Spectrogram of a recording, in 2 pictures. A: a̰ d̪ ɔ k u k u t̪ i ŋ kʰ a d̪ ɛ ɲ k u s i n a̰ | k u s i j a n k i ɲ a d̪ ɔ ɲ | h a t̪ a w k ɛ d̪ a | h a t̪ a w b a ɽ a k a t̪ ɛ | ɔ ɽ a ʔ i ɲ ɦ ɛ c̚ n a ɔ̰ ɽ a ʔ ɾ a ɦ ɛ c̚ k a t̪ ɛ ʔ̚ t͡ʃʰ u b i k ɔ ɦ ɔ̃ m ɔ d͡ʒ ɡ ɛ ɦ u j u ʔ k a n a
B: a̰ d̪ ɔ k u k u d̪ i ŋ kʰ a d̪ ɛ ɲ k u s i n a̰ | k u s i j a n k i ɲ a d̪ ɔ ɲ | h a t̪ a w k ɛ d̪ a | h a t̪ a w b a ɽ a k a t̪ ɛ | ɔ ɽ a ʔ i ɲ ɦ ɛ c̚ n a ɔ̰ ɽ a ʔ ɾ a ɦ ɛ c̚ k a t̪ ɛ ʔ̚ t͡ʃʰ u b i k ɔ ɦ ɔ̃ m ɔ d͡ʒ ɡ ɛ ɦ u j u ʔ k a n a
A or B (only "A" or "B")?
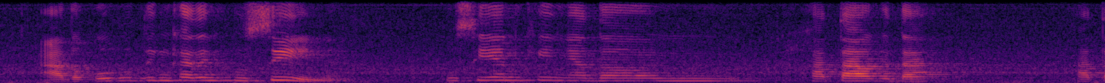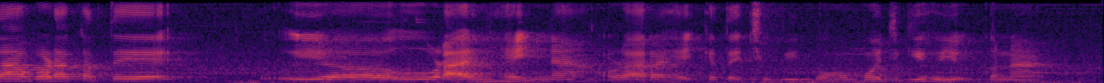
B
